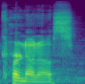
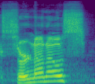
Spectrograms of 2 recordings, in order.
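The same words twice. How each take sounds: First: The name begins with a K sound. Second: The name begins with an S sound. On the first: The speaker calls it right. "it's pronounced with a K" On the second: The speaker calls it wrong. "it's spelt with a C, and you would want to say like"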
